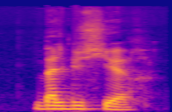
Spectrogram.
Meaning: stammerer; stutterer
- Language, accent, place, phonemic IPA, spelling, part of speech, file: French, France, Lyon, /bal.by.sjœʁ/, balbutieur, noun, LL-Q150 (fra)-balbutieur.wav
